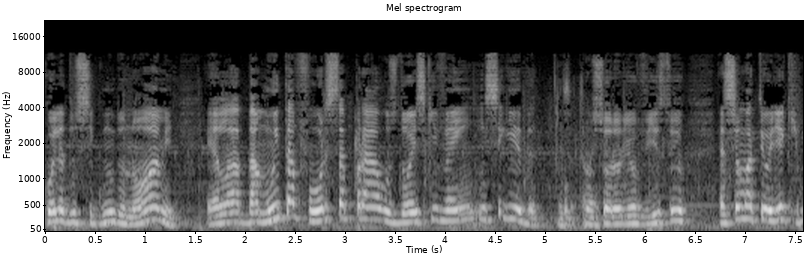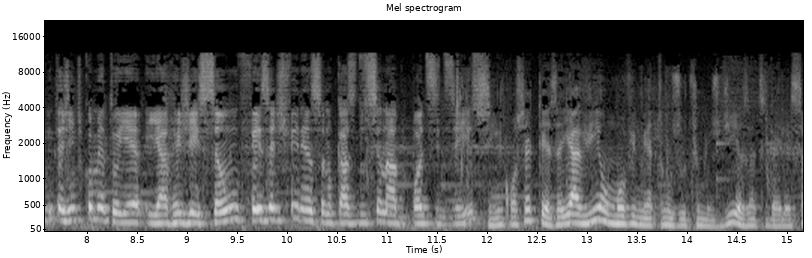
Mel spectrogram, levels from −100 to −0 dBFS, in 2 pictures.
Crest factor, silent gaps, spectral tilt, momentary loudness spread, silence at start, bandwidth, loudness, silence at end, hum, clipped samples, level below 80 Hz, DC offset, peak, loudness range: 18 dB; none; -5.5 dB/octave; 8 LU; 0 s; 11.5 kHz; -28 LUFS; 0 s; none; under 0.1%; -58 dBFS; under 0.1%; -10 dBFS; 2 LU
